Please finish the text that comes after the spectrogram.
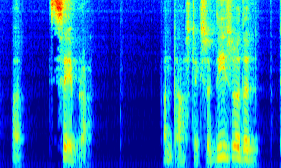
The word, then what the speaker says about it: Zebra: So you need to pronounce the T and the S in order to pronounce sat. So you'll hear me say sabra. I don't say zebra, but sabra.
